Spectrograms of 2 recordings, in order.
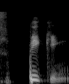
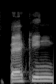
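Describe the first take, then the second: First: The first vowel sounds like 'ee' in 'see'. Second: The first vowel sounds like 'a' in 'cat'. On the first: The speaker calls it right. "ধরেন এটা হচ্ছে স্পিকিং, ওরা এরকম বলে।" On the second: The speaker calls it wrong. "এটাকে যদি আপনি স্প্যাকিং বলেন তাহলে আপনার হচ্ছে ভুল ধরবে"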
